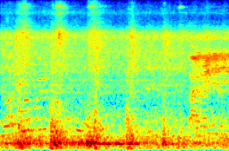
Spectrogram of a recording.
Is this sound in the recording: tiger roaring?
no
